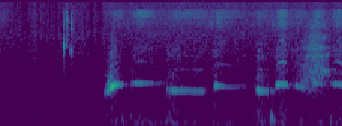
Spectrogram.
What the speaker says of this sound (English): Yeah, I heard you whistle.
